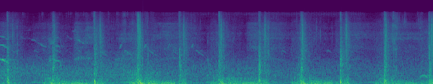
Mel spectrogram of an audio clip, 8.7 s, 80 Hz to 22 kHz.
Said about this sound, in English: Here's a pretty different sound for monsters. This is Footsteps of the Monster Carol carrying the boy Max from the new 2009 movie Where the Wild Things Are.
